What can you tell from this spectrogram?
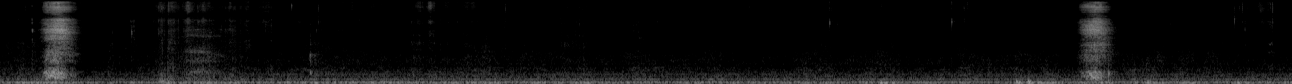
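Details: Two loud, explosive induced sneezes about ten seconds apart, with soft breathing and room noise between; sneezing.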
